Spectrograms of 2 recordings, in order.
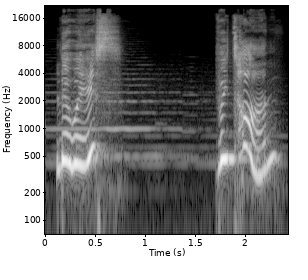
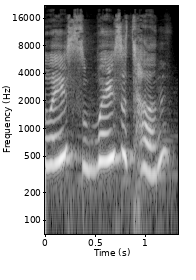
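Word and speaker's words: Louis Vuitton: okay our last one is called Louise Wheaton say it with me Luis Vuitton I refuse um can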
